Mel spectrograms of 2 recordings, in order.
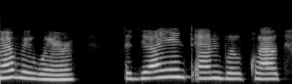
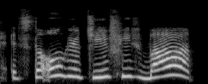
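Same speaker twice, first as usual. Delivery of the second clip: put-on higher, urgent child's plea; pleading boy; 5 semitones higher than usual. A narrator's reading. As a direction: beg the chief to listen. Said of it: "pleaded with the chief".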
